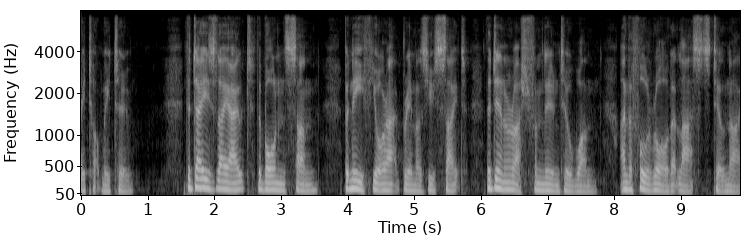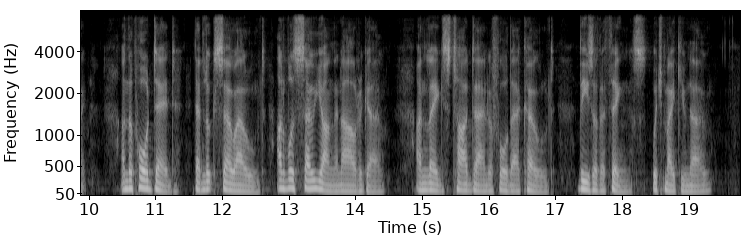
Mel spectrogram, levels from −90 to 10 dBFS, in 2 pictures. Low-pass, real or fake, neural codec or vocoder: 7.2 kHz; fake; codec, 16 kHz, 4.8 kbps, FACodec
